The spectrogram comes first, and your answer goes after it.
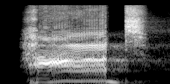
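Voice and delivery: high, sharp bark of a single word; tough-guy shout at the audience; punchline shout. Acted. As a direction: fling out the rhyme like a battle cry.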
